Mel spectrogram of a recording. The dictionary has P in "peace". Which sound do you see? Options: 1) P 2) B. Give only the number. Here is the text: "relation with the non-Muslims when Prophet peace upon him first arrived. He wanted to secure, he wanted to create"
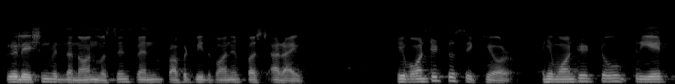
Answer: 2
